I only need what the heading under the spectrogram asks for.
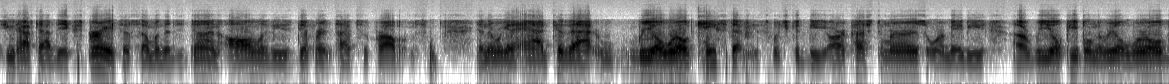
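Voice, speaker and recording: Hesitant man with dull lo-fi sound. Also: mid-range voice. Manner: hesitant, many fillers and restarts. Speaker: reputation management company founder. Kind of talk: interview answers. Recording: dull lo-fi audio.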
